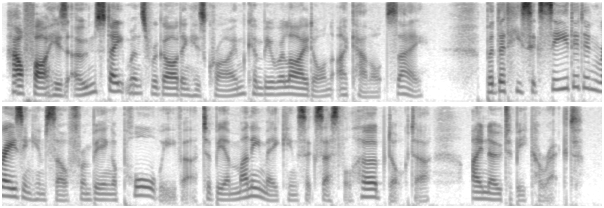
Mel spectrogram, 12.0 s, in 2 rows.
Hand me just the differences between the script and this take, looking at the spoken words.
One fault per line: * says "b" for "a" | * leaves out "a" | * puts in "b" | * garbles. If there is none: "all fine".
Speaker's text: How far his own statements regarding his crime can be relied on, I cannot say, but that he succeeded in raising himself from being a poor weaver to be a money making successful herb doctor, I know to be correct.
all fine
